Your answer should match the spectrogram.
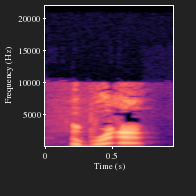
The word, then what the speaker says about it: New Britain: New Britain.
